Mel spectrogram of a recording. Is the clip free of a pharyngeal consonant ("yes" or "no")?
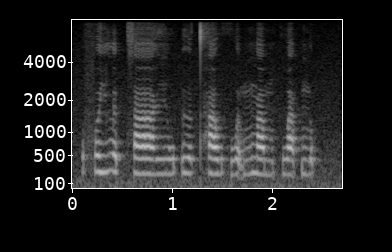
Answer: yes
